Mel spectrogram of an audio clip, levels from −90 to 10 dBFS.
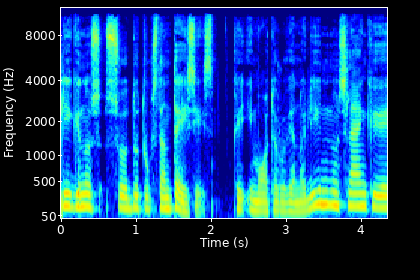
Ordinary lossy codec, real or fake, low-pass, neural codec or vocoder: MP3, 64 kbps; real; 10.8 kHz; none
